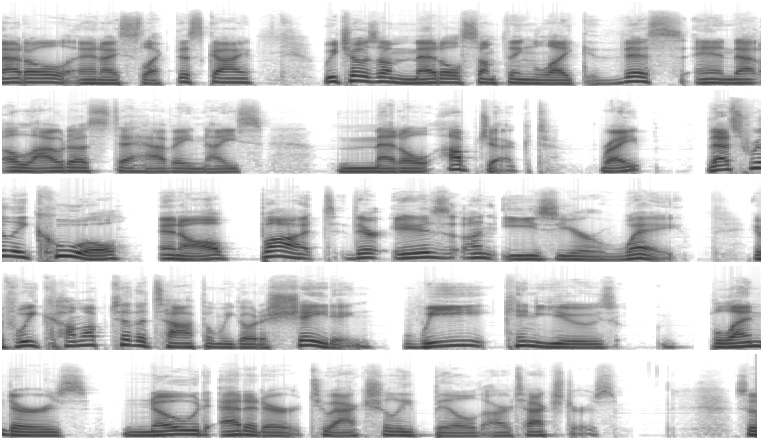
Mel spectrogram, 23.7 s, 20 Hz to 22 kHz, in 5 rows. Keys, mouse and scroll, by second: 0.6 click, 0.7 click, 3.0 middle click, 3.5 middle click, 4.0 shift+middle click, 4.2 shift+middle click, 4.5 middle click, 4.8 middle click, 4.8 middle click, 4.9 shift+middle click, 5.6 middle click, 5.6 middle click, 5.6 middle click, 6.9 middle click, 9.0-10.2 middle drag, 13.8-16.0 middle drag, 16.0 click, 17.4 middle click, 19.2 click.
